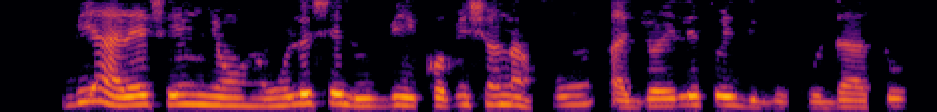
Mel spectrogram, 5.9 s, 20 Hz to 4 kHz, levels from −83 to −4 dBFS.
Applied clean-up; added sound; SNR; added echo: none; none; none; none.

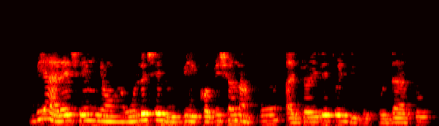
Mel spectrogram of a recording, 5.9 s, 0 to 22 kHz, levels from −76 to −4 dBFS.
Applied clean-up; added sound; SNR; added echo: none; none; none; reverberation time 0.2 s.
